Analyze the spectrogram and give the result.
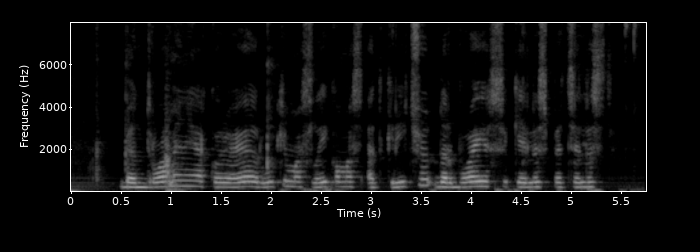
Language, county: Lithuanian, Kaunas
